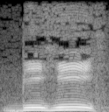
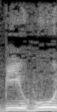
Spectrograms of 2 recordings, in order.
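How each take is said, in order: First: The word ends with an 'ee' vowel. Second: The word ends with an 'oo' vowel. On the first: The speaker calls it right. "he's getting a kasra" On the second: The speaker calls it wrong. "you won't read be who. Doesn't sound nice to read"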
